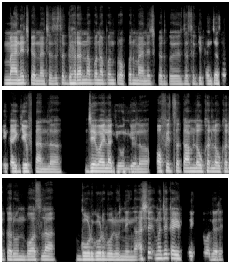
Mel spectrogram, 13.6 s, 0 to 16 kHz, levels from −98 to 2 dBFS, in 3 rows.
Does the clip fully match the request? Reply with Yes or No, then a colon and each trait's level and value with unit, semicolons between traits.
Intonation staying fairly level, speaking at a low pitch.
Yes: narrow, 2.1 semitones; low, 125 Hz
